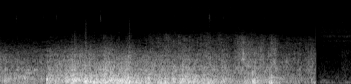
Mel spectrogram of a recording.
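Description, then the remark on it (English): A loud, deep rumble of thunder rolls continuously for about three seconds amid a stormy wash of heavy rain and strong wind on a stormy night with lightning, then cuts off abruptly into near silence. No one speaks. “On Saturday night, it was a stormy night with thousand and lightning.”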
